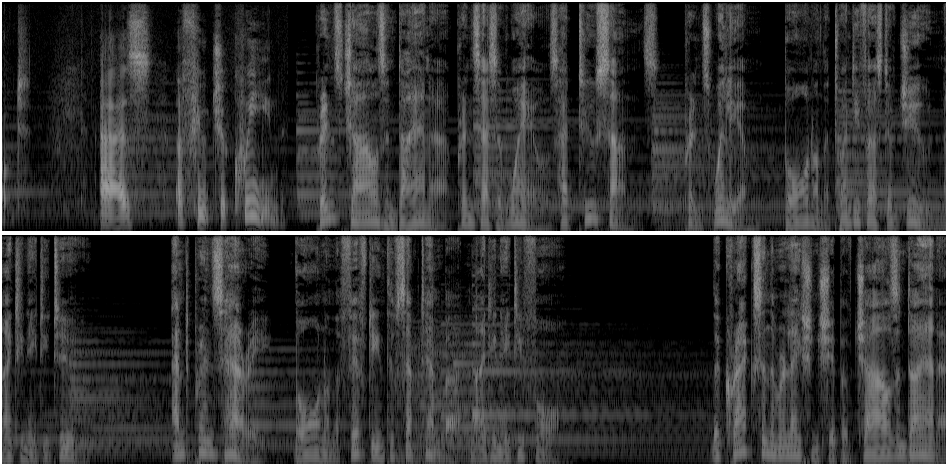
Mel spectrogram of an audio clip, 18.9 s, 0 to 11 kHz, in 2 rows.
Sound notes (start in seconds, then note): 3.1 voiceover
